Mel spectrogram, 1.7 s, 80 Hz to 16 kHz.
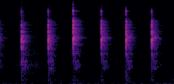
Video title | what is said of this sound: How to Carve a Spoon - Part 3 - Finishing Cuts | you can hear that difference in it compared to more of a thud of what you'd have if it was a very wet wood still or very green wood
